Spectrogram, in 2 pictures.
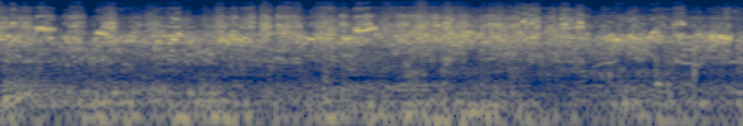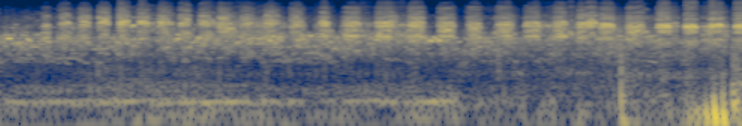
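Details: Dense chirping from a budgie colony in an aviary, a steady high-pitched chatter of overlapping squeaks, growing busier toward the end with rapid clicking notes.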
